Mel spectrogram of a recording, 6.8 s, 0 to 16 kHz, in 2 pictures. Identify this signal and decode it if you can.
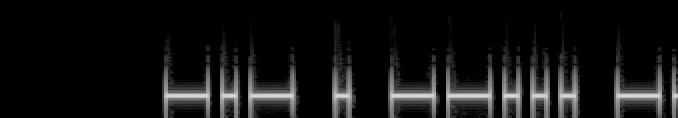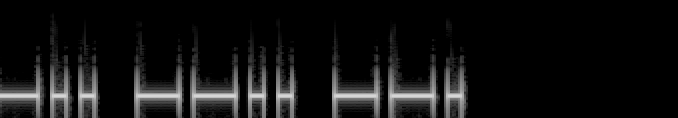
Morse code, heard as a keyed tone, about 17 wpm, 700 Hz. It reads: KE7ZZG
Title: USA Call Signs Repeated 2x 17wpm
